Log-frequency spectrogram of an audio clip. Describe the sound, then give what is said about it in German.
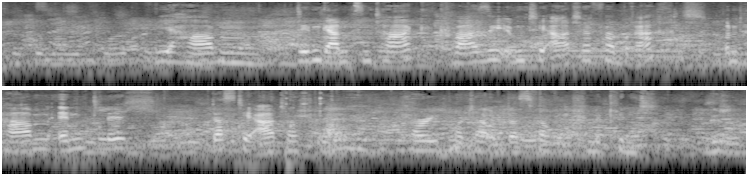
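A steady hum of many overlapping voices fills a busy, pub-like hotel bar where people have after-work drinks, with one person speaking clearly over the continuous background chatter. “Genau, und jetzt befinden wir uns in einer kneipenartigen Atmosphäre hier auf, in der Hotelbar.”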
